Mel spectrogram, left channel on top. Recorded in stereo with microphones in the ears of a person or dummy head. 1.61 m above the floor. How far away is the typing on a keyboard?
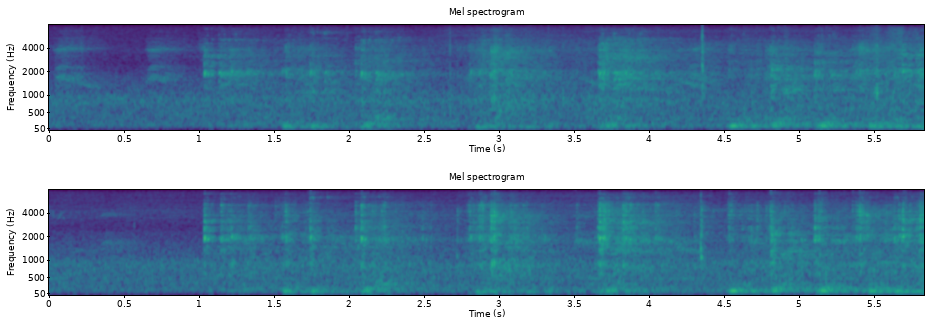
About 5 m.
